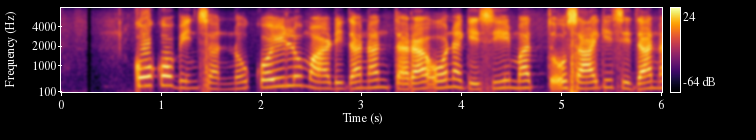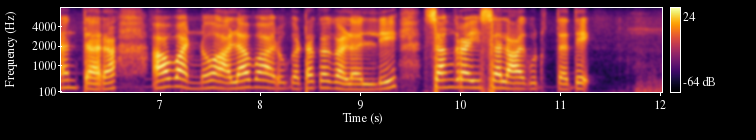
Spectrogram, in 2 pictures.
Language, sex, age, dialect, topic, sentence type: Kannada, female, 25-30, Mysore Kannada, agriculture, statement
